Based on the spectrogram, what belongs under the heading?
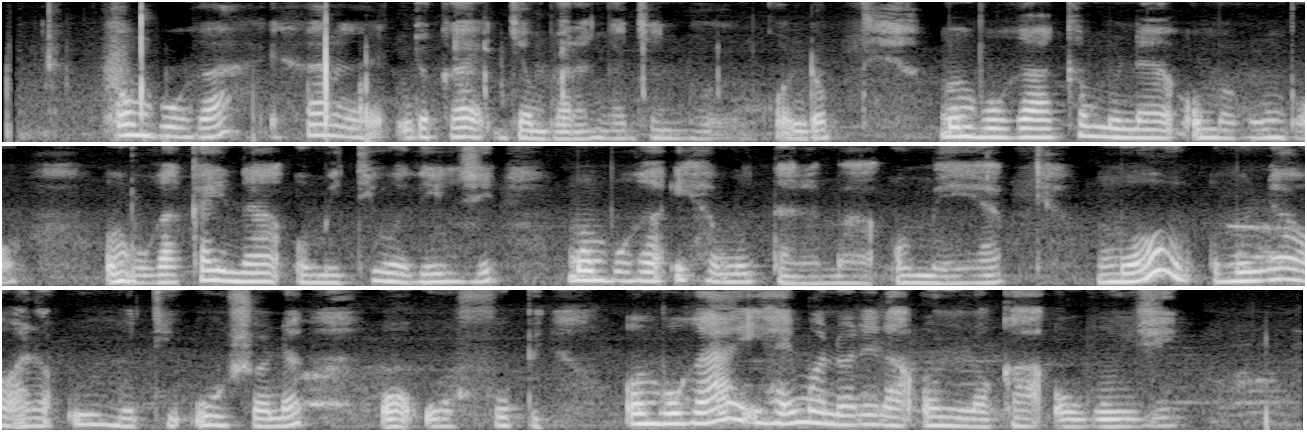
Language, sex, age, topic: Oshiwambo, male, 25-35, agriculture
